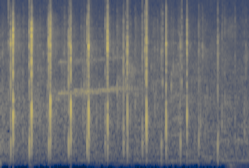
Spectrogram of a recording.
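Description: Audience applause at an authors' book fair, given for the fair's Palme d'Or award, heard as a steady run of distinct, sharp claps at a quick, fairly even rhythm, moderately loud and slowly thinning out toward the end, with no talking.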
